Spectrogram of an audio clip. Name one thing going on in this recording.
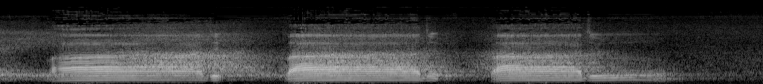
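An elderly man chants in long, drawn-out tones through a microphone.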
